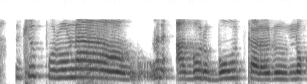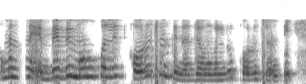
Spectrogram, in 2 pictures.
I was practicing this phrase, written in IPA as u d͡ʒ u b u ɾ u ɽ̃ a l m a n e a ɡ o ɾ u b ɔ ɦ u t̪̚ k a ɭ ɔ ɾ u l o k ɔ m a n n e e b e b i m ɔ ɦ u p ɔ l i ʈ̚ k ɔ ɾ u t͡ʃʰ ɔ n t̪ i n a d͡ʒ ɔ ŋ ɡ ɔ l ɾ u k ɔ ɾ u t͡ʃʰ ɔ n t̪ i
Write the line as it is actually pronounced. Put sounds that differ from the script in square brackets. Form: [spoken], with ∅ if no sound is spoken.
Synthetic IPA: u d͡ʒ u [p] u ɾ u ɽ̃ a [∅] m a n e a ɡ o ɾ u b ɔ ɦ u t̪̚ k a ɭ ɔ ɾ u l o k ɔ m a n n e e b e b i m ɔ ɦ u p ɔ l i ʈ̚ k ɔ ɾ u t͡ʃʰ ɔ n t̪ i n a d͡ʒ ɔ ŋ ɡ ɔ l ɾ u k ɔ ɾ u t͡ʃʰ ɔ n t̪ i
